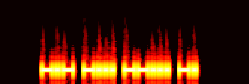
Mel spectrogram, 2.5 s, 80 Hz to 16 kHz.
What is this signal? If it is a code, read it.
Morse code, heard as a keyed tone, about 36 wpm, 700 Hz. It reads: KB7N
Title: USA Call Signs - 4 Characters - Repeated 3x - 35wpm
